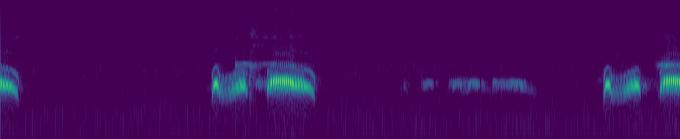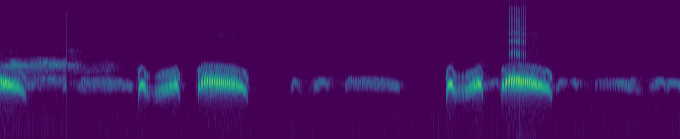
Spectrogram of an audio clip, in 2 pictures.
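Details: Spotted dove cooing in the calling and fight-urging style: four loud, deep coo phrases spaced about three seconds apart, with quiet, wavering coos between them and a brief sharp click near the end.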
